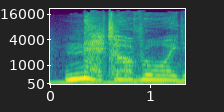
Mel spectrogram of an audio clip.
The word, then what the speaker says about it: Metroid: Instead, they showed Metroid, if I'm pronouncing it right. – You are.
